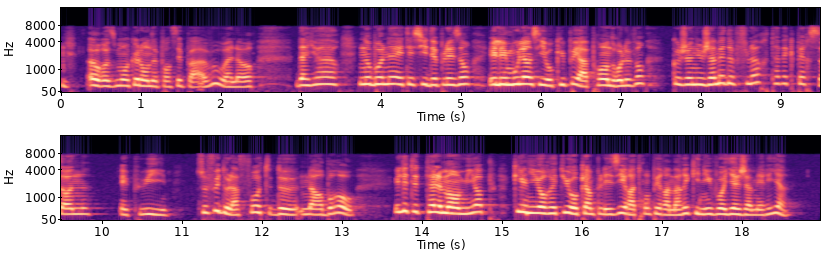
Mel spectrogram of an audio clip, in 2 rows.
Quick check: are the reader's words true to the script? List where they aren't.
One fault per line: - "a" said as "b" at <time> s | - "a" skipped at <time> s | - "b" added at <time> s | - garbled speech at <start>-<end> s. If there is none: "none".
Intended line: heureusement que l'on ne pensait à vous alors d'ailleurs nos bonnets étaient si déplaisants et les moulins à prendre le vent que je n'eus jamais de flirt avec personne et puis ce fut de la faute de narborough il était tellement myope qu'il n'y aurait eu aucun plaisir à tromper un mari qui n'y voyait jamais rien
- "pas" added at 1.5 s
- "si occupés" added at 5.9 s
